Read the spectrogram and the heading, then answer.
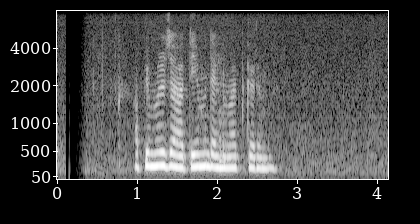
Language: Sinhala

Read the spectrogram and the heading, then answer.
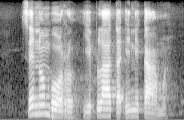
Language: South Ndebele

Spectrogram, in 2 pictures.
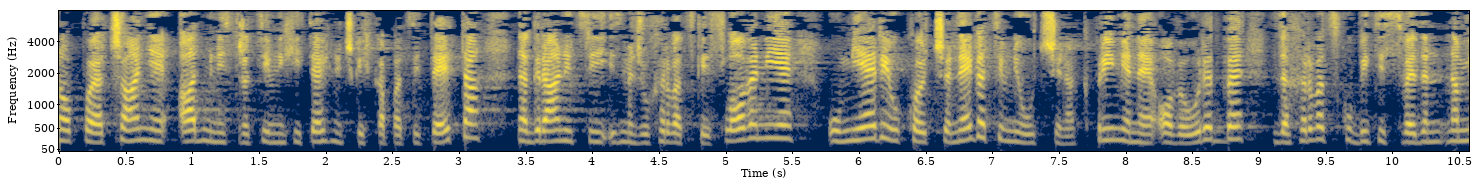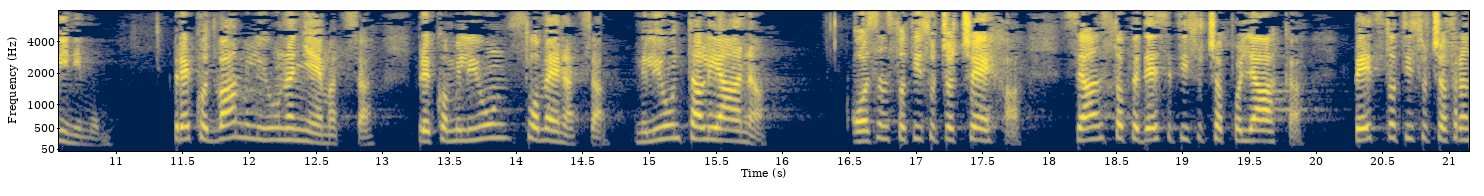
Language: Croatian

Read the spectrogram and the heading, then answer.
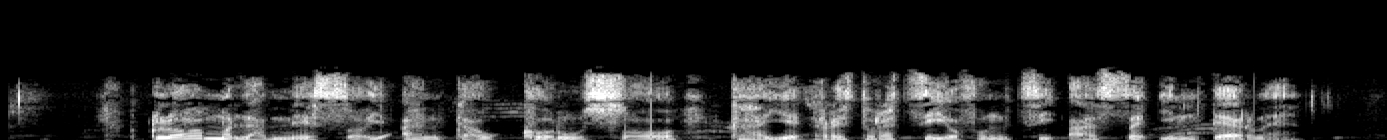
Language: Esperanto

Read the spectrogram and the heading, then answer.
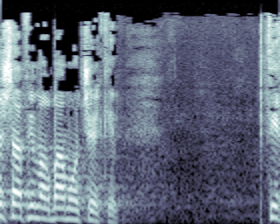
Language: Hebrew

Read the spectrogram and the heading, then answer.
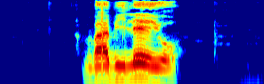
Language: Esperanto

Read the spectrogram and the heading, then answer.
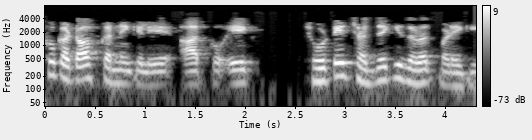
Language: Hindi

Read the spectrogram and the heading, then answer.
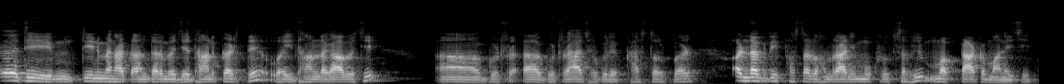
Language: Maithili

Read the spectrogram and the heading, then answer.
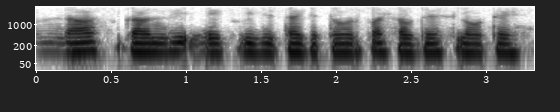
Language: Hindi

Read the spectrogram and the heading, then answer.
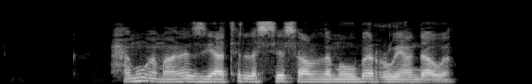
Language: Central Kurdish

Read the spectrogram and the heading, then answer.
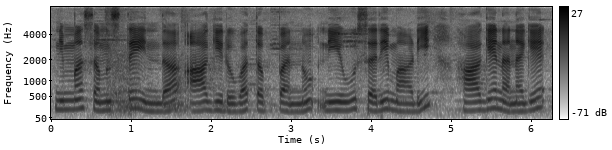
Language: Kannada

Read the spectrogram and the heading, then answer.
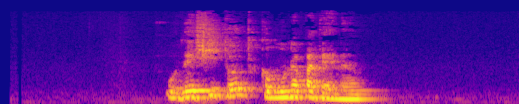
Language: Catalan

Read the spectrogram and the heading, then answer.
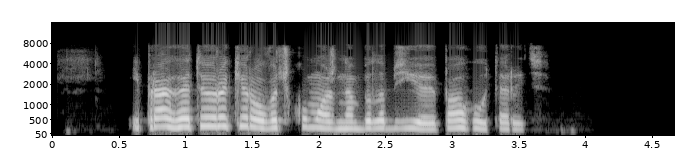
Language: Belarusian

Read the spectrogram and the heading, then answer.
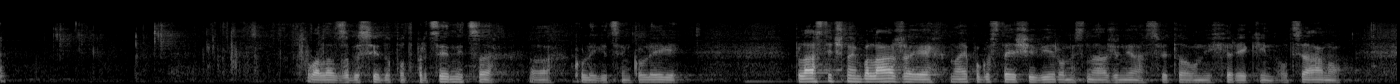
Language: Slovenian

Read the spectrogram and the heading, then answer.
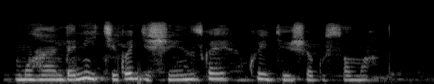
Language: Kinyarwanda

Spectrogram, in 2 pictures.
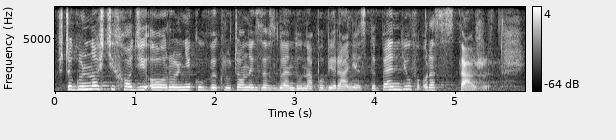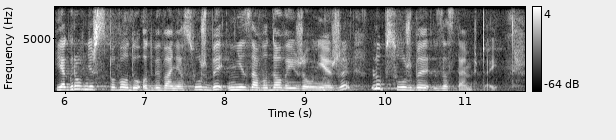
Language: Polish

